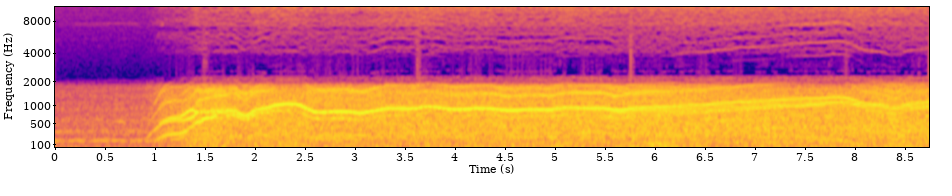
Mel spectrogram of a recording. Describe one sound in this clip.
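A small drone's motors whine loudly, rising quickly in pitch and then wavering.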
